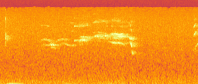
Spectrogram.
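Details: Captive bald eagles, an adult female foster parent with a bald eaglet from Powell River. One drawn-out, high, wavering whistle rises and falls, ending in a brief downward flick, followed by a short thin note, over steady low noise.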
